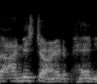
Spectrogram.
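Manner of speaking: put-on loud cheeky kid shouting for the teacher; calling out. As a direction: yell it across the classroom like a bored student. Student calling out in class.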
